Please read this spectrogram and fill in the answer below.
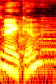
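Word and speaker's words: Meighan: This stars Thomas Megan, Google tells me it's pronounced Megan, and Marie Prevost. more excellent cinematography and one of those great examples of hard-hitting precode gangster drama. Megan is the police officer who stands against the gangster bosses.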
